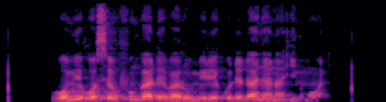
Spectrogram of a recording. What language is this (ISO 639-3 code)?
dav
